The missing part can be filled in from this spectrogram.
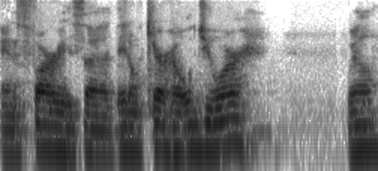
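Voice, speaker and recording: Here a man speaks with an American accent in a fairly low voice. His pace is moderate. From France, then United States. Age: 60s. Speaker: preacher. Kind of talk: live video chat.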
